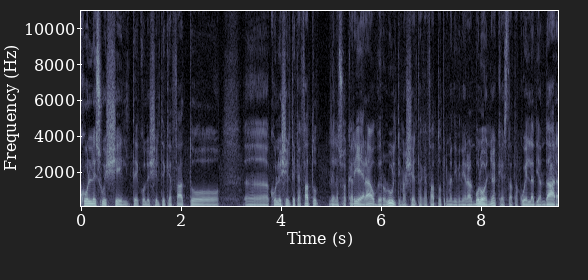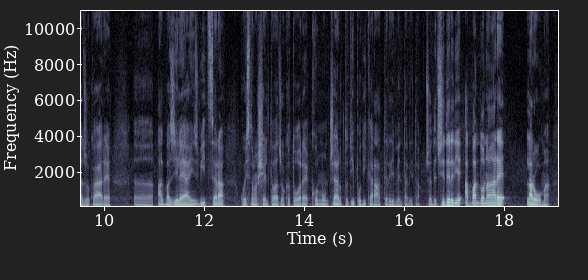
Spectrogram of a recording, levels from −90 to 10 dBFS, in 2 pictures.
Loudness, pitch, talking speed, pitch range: -26 LUFS, 95 Hz, 205 wpm, 90-110 Hz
